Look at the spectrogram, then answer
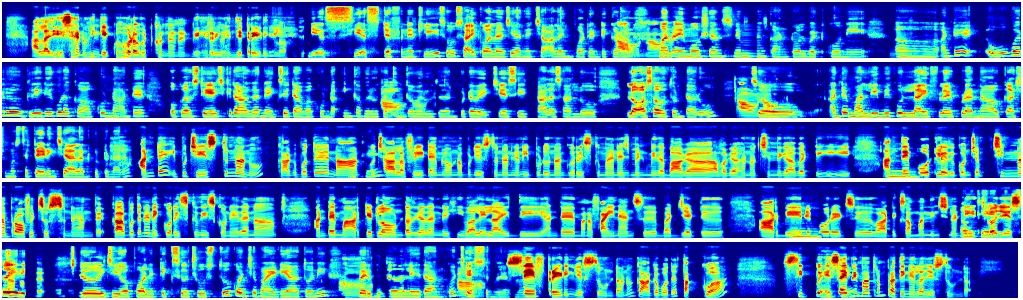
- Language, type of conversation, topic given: Telugu, podcast, కాలక్రమంలో మీకు పెద్ద లాభం తీసుకొచ్చిన చిన్న ఆర్థిక నిర్ణయం ఏది?
- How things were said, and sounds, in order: chuckle; in English: "రివెంజ్ ట్రేడింగ్‌లో"; in English: "యెస్ యెస్. డెఫినైట్‌లీ. సో సైకాలజీ"; other background noise; in English: "ఇంపార్టెంట్"; tapping; in English: "ఎమోషన్స్‌ని"; in English: "కంట్రోల్"; in English: "ఓవర్ గ్రీడీ"; in English: "స్టేజ్‌కి"; in English: "ఎక్సిట్"; in English: "వైట్"; in English: "లాసవుతుంటారు. సో"; in English: "లైఫ్‌లో"; in English: "ట్రేడింగ్"; in English: "ఫ్రీ టైమ్‌లో"; in English: "రిస్క్ మేనేజ్మెంట్"; in English: "ప్రాఫిట్స్"; in English: "రిస్క్"; in English: "మార్కెట్‌లో"; in English: "ఫైనాన్స్, బడ్జెట్, ఆర్బీఐ రెపో రేట్స్"; in English: "డేట్స్‌లో"; in English: "సో"; unintelligible speech; in English: "జియో పాలిటిక్స్"; in English: "ఐడియా‌తోని"; in English: "సేఫ్ ట్రేడింగ్"; in English: "సిప్ ఎసైపి"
